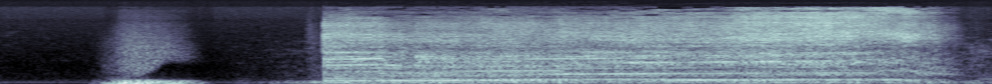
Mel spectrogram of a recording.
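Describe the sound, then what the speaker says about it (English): Car speeding down an empty motorway in Chile at night, passing as a loud sustained engine roar and whoosh after a brief thump, holding steady for several seconds with no talk. "You can see a car racing down the road at lightning speed"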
